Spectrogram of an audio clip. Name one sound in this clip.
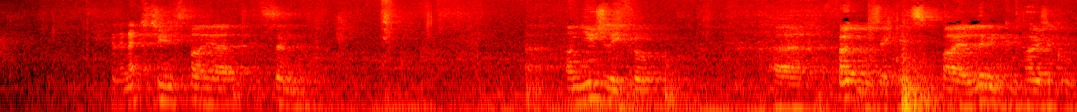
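A young man talks casually in a large echoing hall.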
